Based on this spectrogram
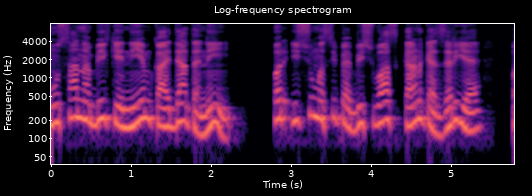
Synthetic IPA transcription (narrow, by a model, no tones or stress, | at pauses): uːsanɐbikenɪjəmkaːjd̪jãt̪ɛnĩ | pɐɾjiːsumɐsiːpɛʋɪswaːskɐɾəɽ̃kɛzɐɾɪjɛ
